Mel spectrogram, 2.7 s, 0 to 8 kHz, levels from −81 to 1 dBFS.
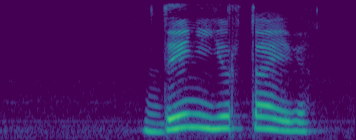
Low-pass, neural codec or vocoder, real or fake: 7.2 kHz; none; real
